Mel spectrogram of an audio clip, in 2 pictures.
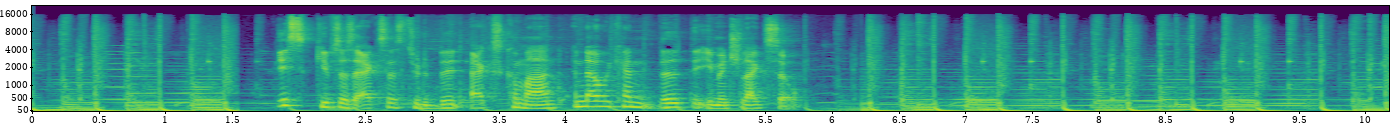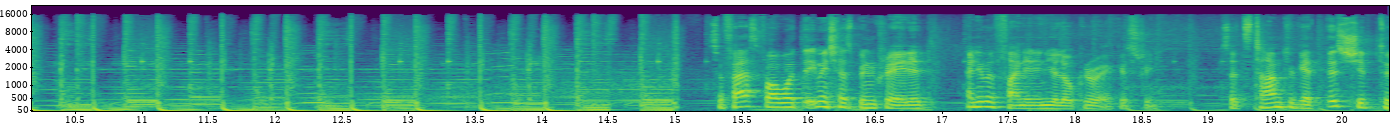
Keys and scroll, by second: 0.0-1.0 typing, 9.4 shift+7, 9.9 shift+7, 12.4 shift+7.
